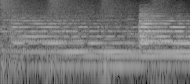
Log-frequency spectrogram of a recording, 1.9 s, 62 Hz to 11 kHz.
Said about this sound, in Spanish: Retomando a Porfirio Díaz, él fue quien en 1896 dio el primer grito de independencia en el Zócalo capitalino. Hasta mandó traer la campana de Dolores.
